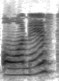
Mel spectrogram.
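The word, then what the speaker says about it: honest: प्रेसीडेड बाय the determiner N एन ऑनेस्ट मैन an honour N आ राट तो यहां पर क्या है आपका ए र साइलेंट एच क्या है आपका साइलेंट यहां क्या लिखेंगे हम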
